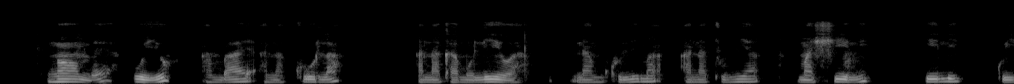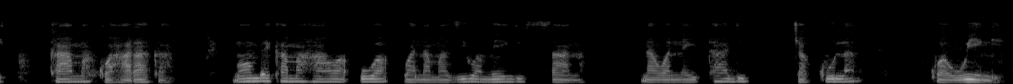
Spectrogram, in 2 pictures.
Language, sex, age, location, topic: Swahili, male, 18-24, Nakuru, agriculture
